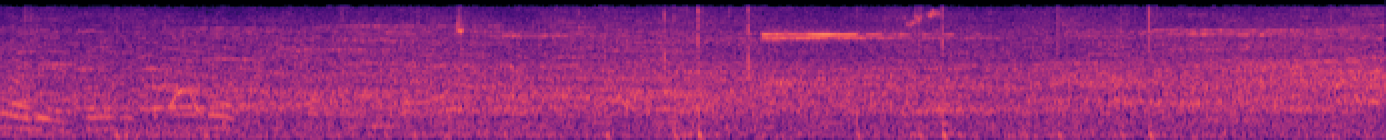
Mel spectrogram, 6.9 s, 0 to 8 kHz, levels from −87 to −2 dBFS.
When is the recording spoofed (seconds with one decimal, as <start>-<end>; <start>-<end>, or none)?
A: none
